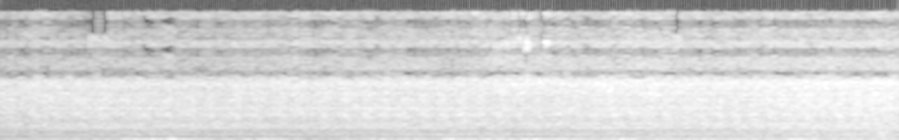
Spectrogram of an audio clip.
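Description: A car on the back of a car carrier idles with a low, rumbling engine and then rises into a louder, sustained rev as it is given gas to climb the ramp. The sound stays close and steady throughout.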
